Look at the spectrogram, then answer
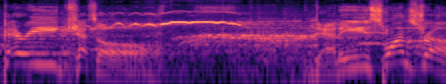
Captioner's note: crowd cheering; crowd applauding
